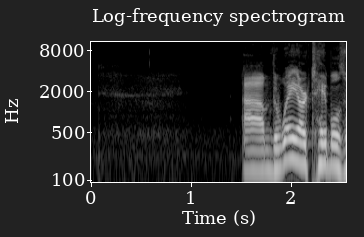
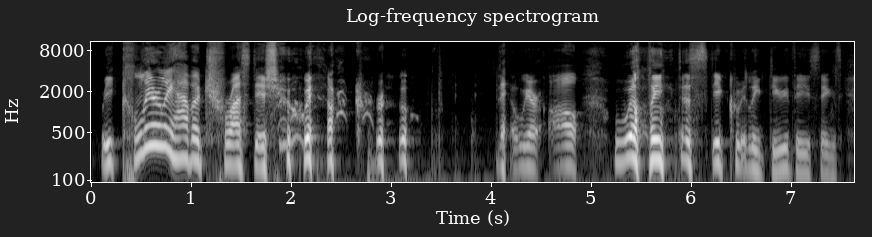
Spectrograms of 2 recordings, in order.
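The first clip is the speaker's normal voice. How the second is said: laughing quote; 4 semitones higher, 6 dB louder than usual. Retold or imitated. Players realize they all betrayed.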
